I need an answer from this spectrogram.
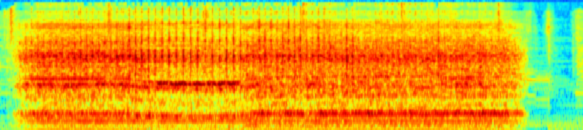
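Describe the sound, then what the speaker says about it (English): A car engine idles with an uneven, lumpy rumble and rattling knock, running steadily before cutting out near the end. "car runs weird when idling"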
